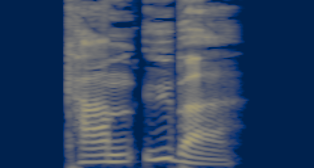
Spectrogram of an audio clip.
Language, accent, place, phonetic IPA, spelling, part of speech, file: German, Germany, Berlin, [ˌkaːm ˈyːbɐ], kam über, verb, De-kam über.ogg
- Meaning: first/third-person singular preterite of überkommen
